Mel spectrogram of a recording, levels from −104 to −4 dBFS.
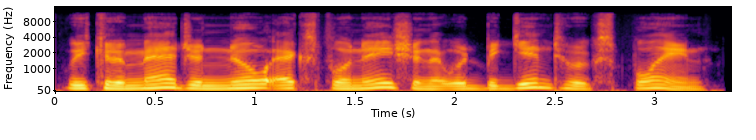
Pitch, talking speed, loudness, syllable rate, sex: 135 Hz, 175 wpm, -15 LUFS, 5.7 syllables/s, male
